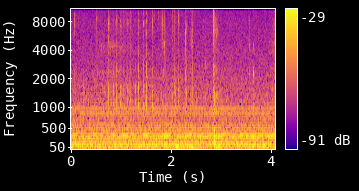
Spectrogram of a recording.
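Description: Faint keystrokes on a computer keyboard: a run of light key taps, then one louder key click about three seconds in.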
